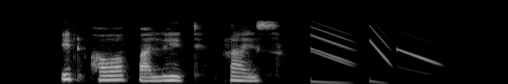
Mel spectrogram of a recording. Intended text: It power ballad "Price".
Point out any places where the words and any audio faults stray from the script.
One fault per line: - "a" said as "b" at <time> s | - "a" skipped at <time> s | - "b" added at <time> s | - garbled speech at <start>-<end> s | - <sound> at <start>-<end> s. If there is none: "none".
- chirp at 3.1-4.5 s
